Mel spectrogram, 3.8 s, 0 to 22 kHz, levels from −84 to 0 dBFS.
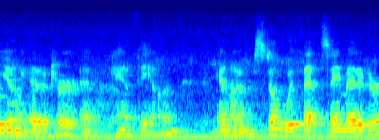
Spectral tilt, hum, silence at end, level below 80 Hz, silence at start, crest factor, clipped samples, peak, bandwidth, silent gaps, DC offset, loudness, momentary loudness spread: -6.5 dB/octave; none; 0 s; -50 dBFS; 0 s; 18 dB; under 0.1%; -12 dBFS; 16.5 kHz; none; under 0.1%; -30 LUFS; 8 LU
